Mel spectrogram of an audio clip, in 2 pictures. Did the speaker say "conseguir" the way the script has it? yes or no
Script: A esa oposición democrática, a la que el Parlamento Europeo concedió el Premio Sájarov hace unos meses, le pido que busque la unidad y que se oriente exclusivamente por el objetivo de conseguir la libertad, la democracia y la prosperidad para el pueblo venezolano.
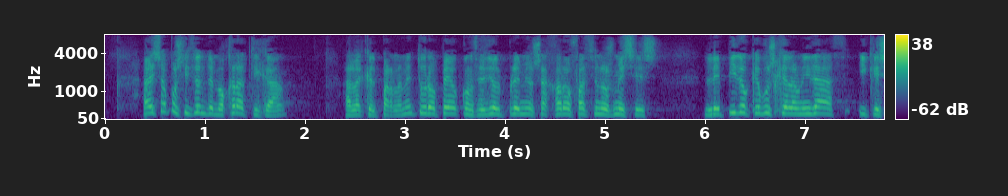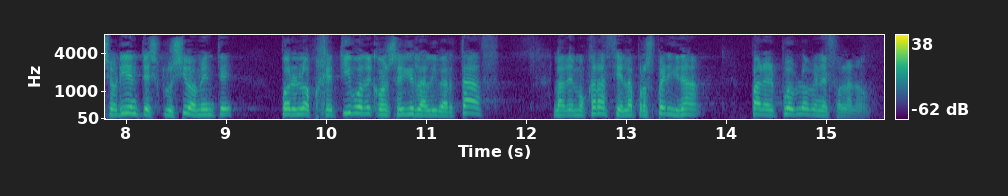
yes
